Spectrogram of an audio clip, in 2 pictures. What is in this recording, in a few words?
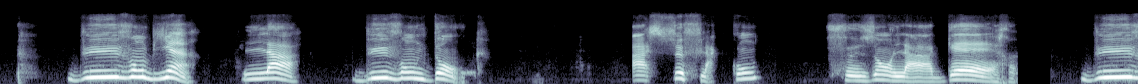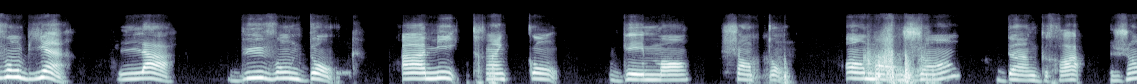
Tourdion Tenor read out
